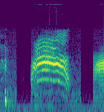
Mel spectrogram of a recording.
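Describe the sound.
A person's voice mimics a cat, giving a long drawn-out meow followed by the start of another, loud, after a brief squeak at the beginning.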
